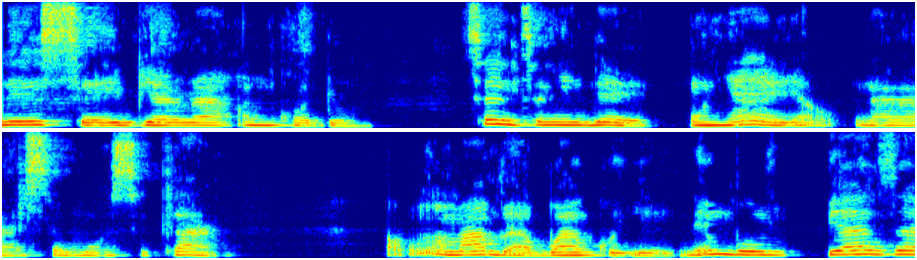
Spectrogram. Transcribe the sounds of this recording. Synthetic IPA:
nɪ̃˦n̩˦sɛ˨˦bi˦a˦ɾa˦ŋ̩˦kʰɔ˨dʊ̃˨m˨ | sɛ̃˦n̩˨tʰɪ̃˦nɪ̃˦dɛ˦ | ɔ˨ɲã˦jɛ˨jɛ̰˨nã˨ɾã˨sɛ̰˨˦mɔ̃˨si˨kʰa˦˨ | ɔ̰˨wʊ̰˦ʊ̰̃˨mã˦ba̰˨bʊ˦a˦kʰɔ˨jɛ˨nɪ̃˦m̩˦bo˦mbi˦a˦za˦

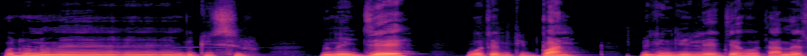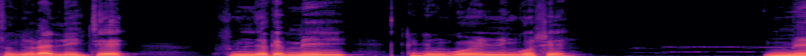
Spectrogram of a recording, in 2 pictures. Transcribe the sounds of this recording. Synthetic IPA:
mo˦d͡ʒu˦no˨me˦ | bi˦ki˦si˨ɾ | no˨me˦˨d͡ʒɛ˦ | wo˦te˧˨bi˦ki˦ba˦n | me˨ki˦d͡ʒe˨le˦˨d͡ʒe˨ho˨ta˨me˦su˦˨e˨ɾa˦˨le˦˨d͡ʒɛ˦ | su˦˨e˦ke˨me˦ | ki˦d͡ʒi˦ŋ˦ɡo˦˨ni˨ŋ˦ɡo˦sʷe˦ | i˦me˦

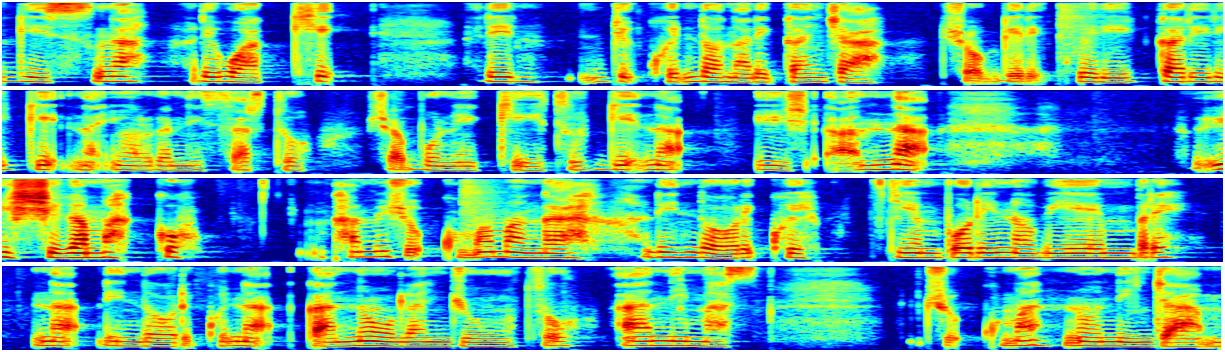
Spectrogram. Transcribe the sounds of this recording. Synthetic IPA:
ɡi˧sŋɡã˦ | ɾi˧wʷa˨kʰi˦ʔ | ɾi˧ɾi˧kʷʰi˧˨nd̪o˧˨nã˧ɾi˧ka˧nd͡ʒaː˨ | ʃo̰˦ɡḭ˦ɾḭ˧ʔkʷʰi˧ɾi˧ka˧ɾi˧ɾi˧kḭ˦ʔnã̰˧ʔõ˧o˧ɾɡa˧nĩ˧sa̰˧ɾt͡su˧ | ʃa̰˧bu˧nĩ˧kʰi˨t͡su˧ɡi˦ʔnã̰˧ | i˧a̰˨nã̰˦˧ | i˧ʃi˧ɣa˧mã˦ko˧ | kʰa˧mĩ˦ʃu˦ʔkʰu˧mã˦mã˧ŋɡa˧ɾi˧nd̪oː˨ɾi˧ʔkʷʰi˧ | t̪je˧mpo˦˧ɾi˧nõ˧βje˦mbɾe˦ | nã̰˧ɾi˧nd̪o˨ɾḭ˧kʷi˧nã̰˧˨ka˨nũː˦˨la˧nd͡ʒũː˨t͡su˧ | a˦nĩ˧mã˧s | ʃṵ˨ʔku˧mã˦nnũ˧nĩ˧nd͡ʒaː˨˧

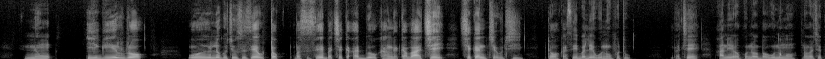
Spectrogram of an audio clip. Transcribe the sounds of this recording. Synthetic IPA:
nu˦ŋ | i˦ɡi˦i˦ɾdo˨ | wʔo˦lo˦k̬o˨t͡ʃi˦s̬i˦s̬e˦˨wu˨to˨k̚ba˨si˨se˦˨ba˨t͡ʃe˦ka̰˨ʔa̰˨du˦o˦˨˦ka˦ŋɡa̰˨ka˨ba˦t͡ʃe˦i˨ | t͡ʃe˦ka˦nt͡ʃḛ˨˦ti˦ | to˦˨ka˨si˦˨ba˨le˦˨ɡu˨nu˦pu˦tu˦ | b̥a̰˨t͡ʃe˦ | a˨n˦jo˨ku˦no˦ba˨wu˦nu˦ŋo˦no̰˦ba˨t͡ʃe˦˨

